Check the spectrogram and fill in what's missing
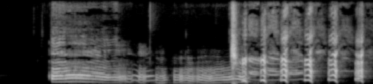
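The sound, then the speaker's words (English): A person imitates a hawk's cry with a long, wavering high-pitched scream that breaks into a run of sharp, rapid screeching yelps, loud and alone with no talking. “You like my hawk noise, guys?”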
